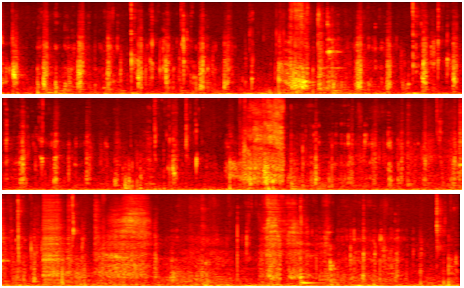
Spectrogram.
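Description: Close-miked mouth sounds of eating: chewing and crunching spicy cabbage kimchi with rice, many small wet clicks, and a few louder noisy stretches.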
